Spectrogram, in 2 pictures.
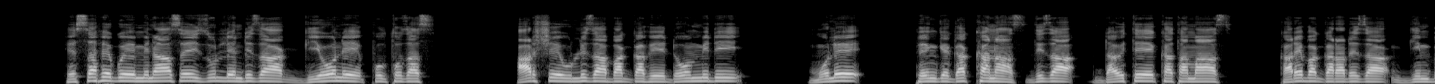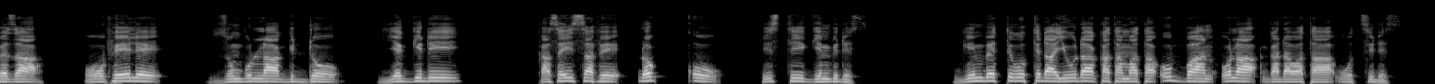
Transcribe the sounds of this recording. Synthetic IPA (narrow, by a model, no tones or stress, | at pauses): hɛsːɐfɛɡʊjɛmɪnaːsɛjzʊlːɛnd̪ɪzɐɡɪjo̞ːnɛpʊlt̪ːɔzɐs | ʔɐɾʃɛʊlːɪzɐbɐɡːɐfɛd̪o̞ːmːɪd̪ɪ | mɔlɛ | pɛŋɡɛɡɐkːɐnaːsd̪ɪzɐd̪ɐwɪt̪ɛkɐt̪ɐmaːs | kɐɾɛbɐɡːɐɾɐd̪ɛzɐɡɪmbɛzɐ | oːfeːlɛ | zʊmbʊlːaɡɪd̪ːɔ | jɛɡːɪd̪ɪ | kɐsɛjsːɐfɛɗɔkʼːɔ | hɪst̪ːɪɡɪmbɪd̪ɛs | ɡɪmbɛt̪ːɪwɔt̪ːɪd̪ɐjʊhʊd̪ɐkɐt̪ɐmɐt̪ɐʔʊbːaːnɔlɐɡɐd̪ɐwɐt̪ɐwʔɔt͡sːɪd̪ɛs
